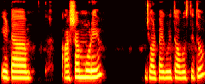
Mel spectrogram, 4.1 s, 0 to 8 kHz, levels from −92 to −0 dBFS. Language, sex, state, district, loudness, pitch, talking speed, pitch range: Bengali, female, West Bengal, Jalpaiguri, -16 LUFS, 240 Hz, 85 wpm, 225-325 Hz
